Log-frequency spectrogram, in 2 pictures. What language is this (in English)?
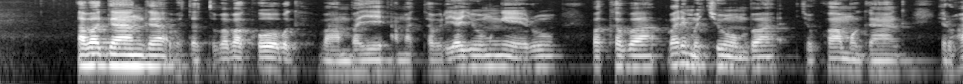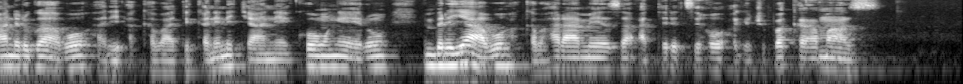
Kinyarwanda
